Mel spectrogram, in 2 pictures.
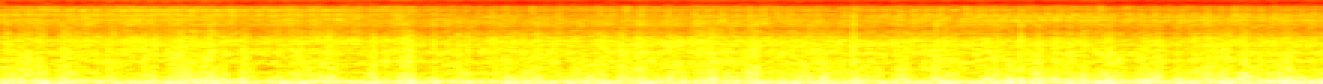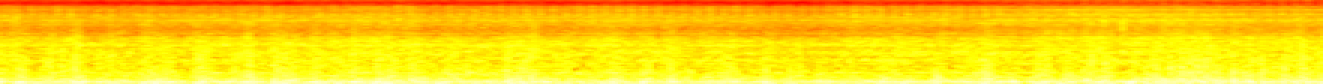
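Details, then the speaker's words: Hovercraft two-cylinder engine newly set up with drive components, under constant load: loud, fast, steady drone held at a deliberately high idle; runs all right once started. "yeah they're noisy in there it's got a pretty high idle and I'm got to leave it at high idle because it doesn't uh it's pulling a load there all the time but once you get it started it's all right"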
